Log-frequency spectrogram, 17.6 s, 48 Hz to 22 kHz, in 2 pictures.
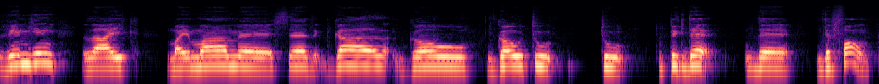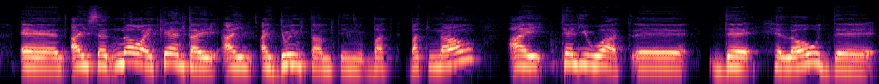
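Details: Male 12th-grade high school student from Israel who has stuttered since about age two; his stutter returned after two years of fluency; stuttering.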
